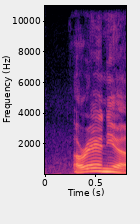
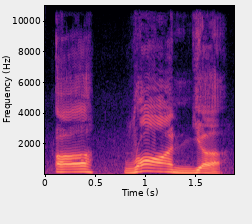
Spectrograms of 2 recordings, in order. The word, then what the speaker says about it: Aranya: "Aranya, over here," I said for the 10th time. "It's Aranya," she said, grunting each syllable. "Try to get it right."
